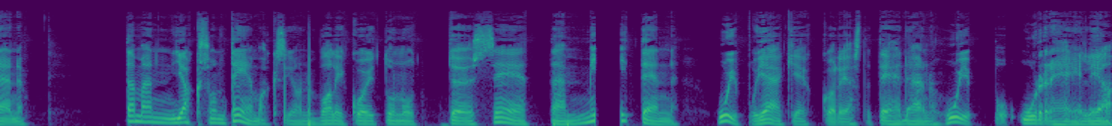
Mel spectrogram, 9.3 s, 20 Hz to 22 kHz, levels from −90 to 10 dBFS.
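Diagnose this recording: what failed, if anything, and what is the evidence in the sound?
Two sharp double pops cut through the speech, the first at 2.38 to 2.60 s, peaking about 15 dB above the voice, and the second at 4.62 to 4.76 s, about 10 dB above it. The speech carries on underneath both. These are loud pops, likely voltage pulses entering the analogue wiring from a connector, switch or static discharge.

A playback stall follows at 4.96 s: the speech stops mid-flow and stays silent for about 216 ms before sound returns at 5.18 s. At the playback stage, the player likely ran out of buffered data or had its thread blocked.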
